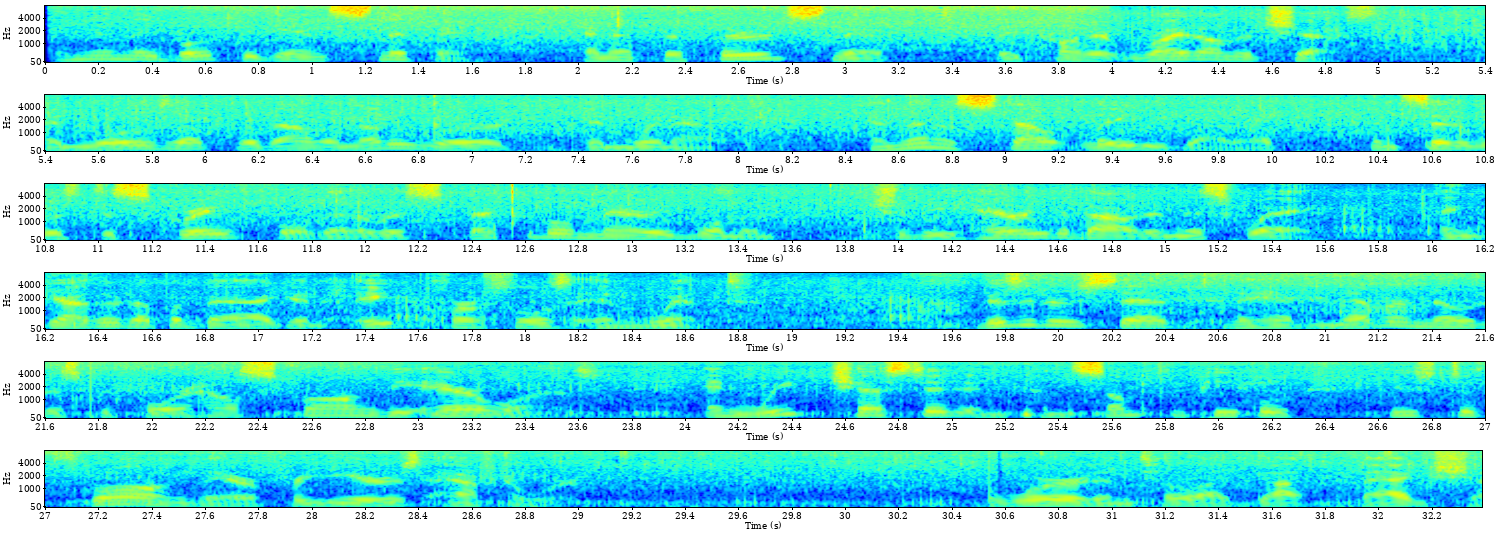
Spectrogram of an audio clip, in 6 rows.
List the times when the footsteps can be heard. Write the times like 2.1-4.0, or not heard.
not heard.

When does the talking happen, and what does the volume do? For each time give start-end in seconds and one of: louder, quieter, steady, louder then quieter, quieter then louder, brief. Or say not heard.
0.0-18.9 steady
19.6-29.1 steady
30.5-32.3 brief.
